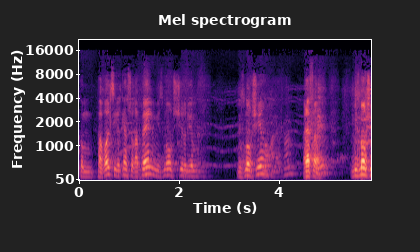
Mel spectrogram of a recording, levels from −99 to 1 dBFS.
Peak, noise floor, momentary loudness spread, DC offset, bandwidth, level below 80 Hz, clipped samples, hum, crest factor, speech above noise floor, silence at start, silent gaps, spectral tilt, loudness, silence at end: -2 dBFS; -59 dBFS; 19 LU; under 0.1%; 14 kHz; -70 dBFS; under 0.1%; none; 22 dB; 35 dB; 0 s; none; -3.5 dB/octave; -25 LUFS; 0 s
